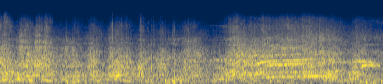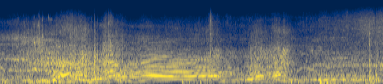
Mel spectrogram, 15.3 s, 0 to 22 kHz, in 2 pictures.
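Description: NASCAR stock car's V8 engine revving hard during a victory burnout, its pitch climbing and falling in long sweeps about five and ten seconds in, over the rush of spinning rear tyres.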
